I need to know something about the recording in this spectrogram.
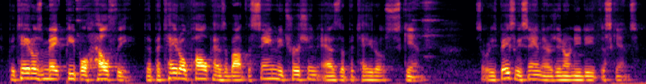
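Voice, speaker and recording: A man presenting as a physician, reading quotes aloud in an informal health lecture and adding emphatic, opinionated comments, repeating points for stress. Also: mid-range voice.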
